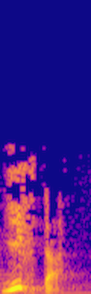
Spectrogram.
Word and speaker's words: Jephthah: It is really not Jephthah. It is Jephthah, just like J-E-F-F. And in Hebrew, it would be something like Yiftah.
